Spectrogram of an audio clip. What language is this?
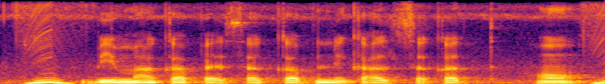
Chhattisgarhi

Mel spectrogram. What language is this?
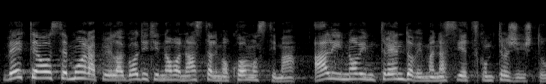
Croatian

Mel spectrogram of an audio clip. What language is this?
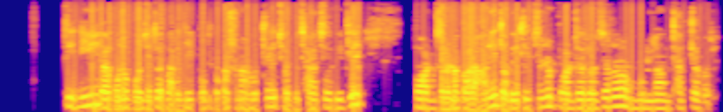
Bangla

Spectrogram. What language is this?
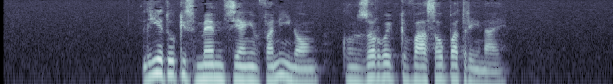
Esperanto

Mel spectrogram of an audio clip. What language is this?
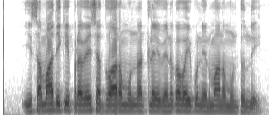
Telugu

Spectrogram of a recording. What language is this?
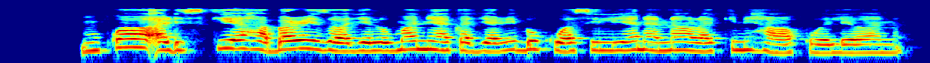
Swahili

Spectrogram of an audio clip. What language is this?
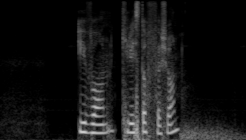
Swedish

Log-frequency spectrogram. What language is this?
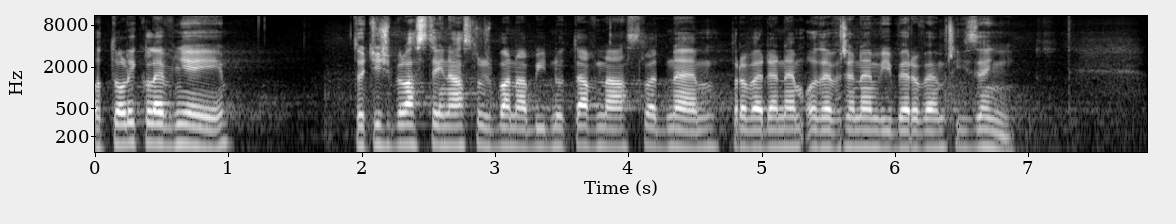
Czech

